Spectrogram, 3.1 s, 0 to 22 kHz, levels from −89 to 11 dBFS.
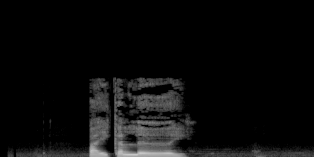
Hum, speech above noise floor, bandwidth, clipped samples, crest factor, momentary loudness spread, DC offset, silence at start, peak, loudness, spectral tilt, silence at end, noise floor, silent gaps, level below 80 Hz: none; 44 dB; 11.5 kHz; under 0.1%; 18 dB; 7 LU; under 0.1%; 0.9 s; -2 dBFS; -18 LUFS; -6 dB/octave; 1.3 s; -61 dBFS; none; -68 dBFS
